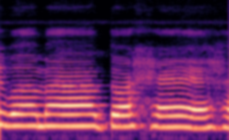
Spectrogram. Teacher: മീമിൻ്റെ കൂടെ അലിഫ് മദ് വന്നു, 2 കൗണ്ട് നീട്ടിക്കൊടുക്കുക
